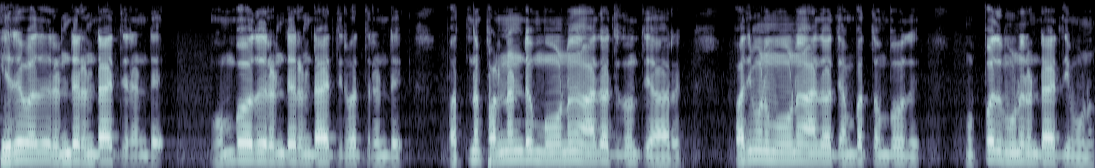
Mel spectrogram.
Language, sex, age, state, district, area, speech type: Tamil, male, 45-60, Tamil Nadu, Viluppuram, rural, spontaneous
